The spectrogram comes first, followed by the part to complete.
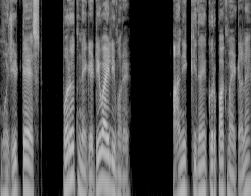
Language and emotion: Goan Konkani, sad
